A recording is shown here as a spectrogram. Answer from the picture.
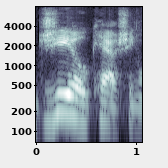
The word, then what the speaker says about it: geocaching: It's pronounced geocaching, like cashing a check.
